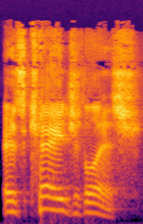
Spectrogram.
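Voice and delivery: very slow, drawn-out celebrity impression; Nicolas Cage. Naming the real number one accent, drawn-out Cage voice. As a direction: stretch it out in a playful actor impression. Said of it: "speaking with the Cage accent".

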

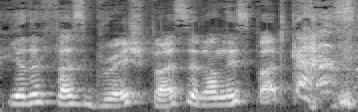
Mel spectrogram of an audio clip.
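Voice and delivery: amused jab ending in laughter; laughing tease. Real, not acted. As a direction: crown the guest mockingly while cracking up. Teasing guest while laughing.

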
